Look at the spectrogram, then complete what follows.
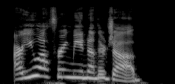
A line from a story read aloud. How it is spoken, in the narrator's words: Ral laughed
